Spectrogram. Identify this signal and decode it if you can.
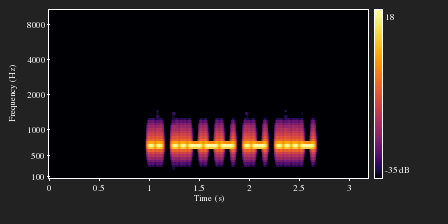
Morse code, heard as a keyed tone, about 30 wpm, 700 Hz. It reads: I2AV
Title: DXCC-100 Call Signs - 4 Characters - 30wpm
